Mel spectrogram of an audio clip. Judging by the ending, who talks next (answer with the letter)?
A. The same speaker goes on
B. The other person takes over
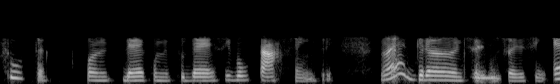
A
